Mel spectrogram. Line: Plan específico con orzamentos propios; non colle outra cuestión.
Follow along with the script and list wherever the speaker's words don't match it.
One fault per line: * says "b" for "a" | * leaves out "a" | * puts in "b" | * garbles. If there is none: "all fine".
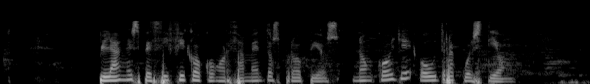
all fine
